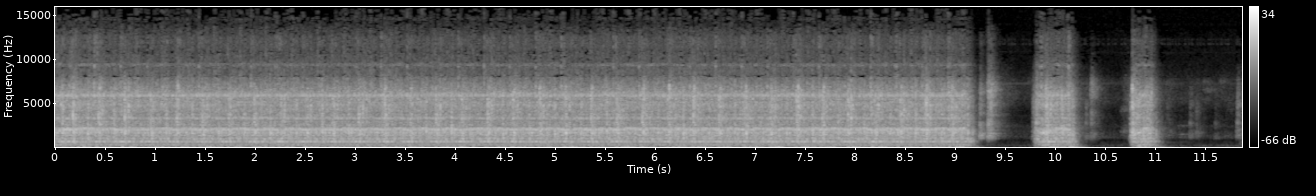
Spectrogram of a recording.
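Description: Small electric mini sewing machine stitching a straight seam through fabric: a steady hum with a fast, even stitching rhythm that runs for about nine seconds and then stops. Two brief sounds follow near the end.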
